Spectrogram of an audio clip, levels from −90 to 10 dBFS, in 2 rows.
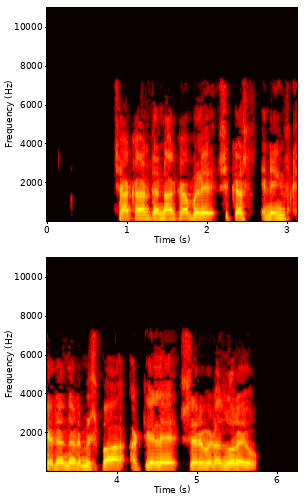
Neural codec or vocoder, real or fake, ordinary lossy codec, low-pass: none; real; MP3, 48 kbps; 7.2 kHz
